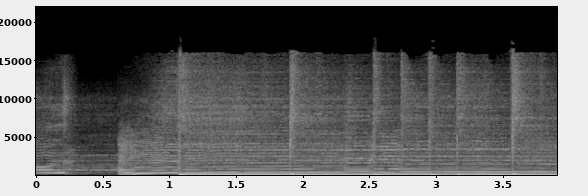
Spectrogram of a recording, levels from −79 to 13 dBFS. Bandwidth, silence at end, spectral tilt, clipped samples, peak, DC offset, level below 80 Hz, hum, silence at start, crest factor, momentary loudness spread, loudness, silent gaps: 17 kHz; 0 s; -4.5 dB/octave; under 0.1%; -2 dBFS; under 0.1%; -20 dBFS; none; 0 s; 14 dB; 8 LU; -17 LUFS; none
